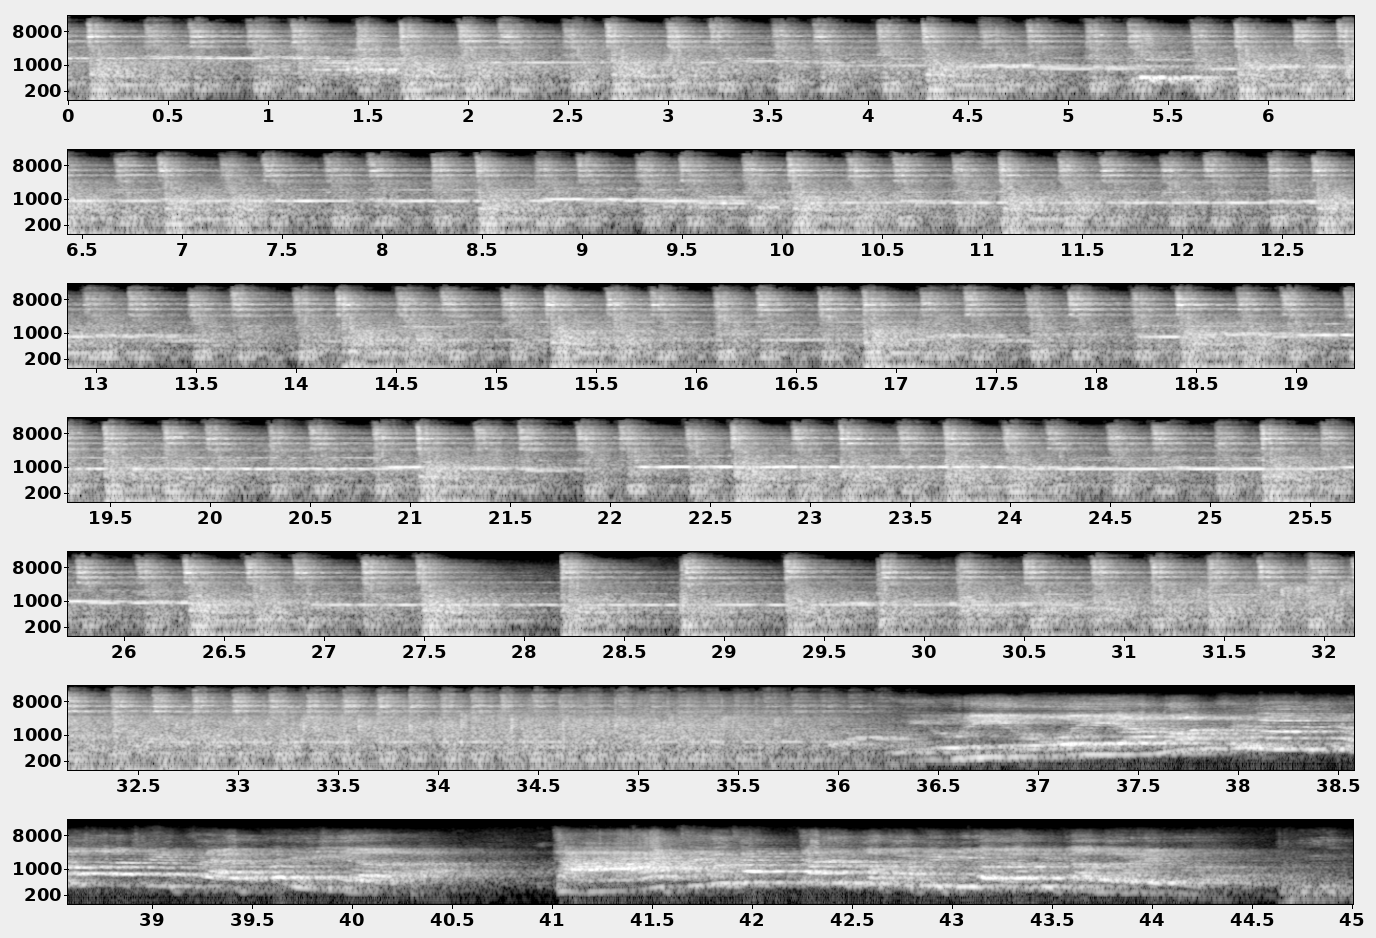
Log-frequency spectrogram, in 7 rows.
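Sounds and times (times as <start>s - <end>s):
hand cymbals clashing: 0.0s - 27.6s, 28.2s - 36.4s
bamboo flute melody: 0.0s - 36.6s
big drum beating: 25.3s - 36.2s.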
